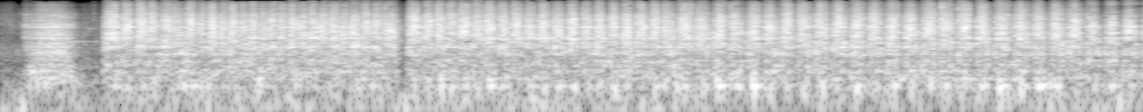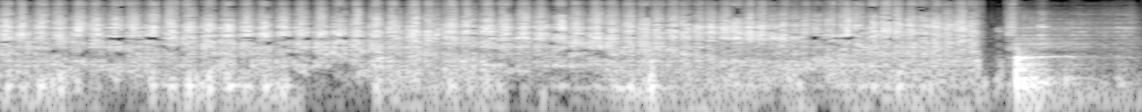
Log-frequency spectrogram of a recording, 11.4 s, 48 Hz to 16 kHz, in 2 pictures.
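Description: Cast-iron exhaust manifold from a 1961 Cadillac 390 V8 scraped back and forth, flange face down, on 80-grit sandpaper over a granite slab: a steady rasping that starts about half a second in and stops near the end. The warped head-mating surface is being sanded flat so the gasket will seal.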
